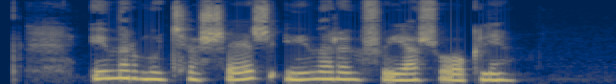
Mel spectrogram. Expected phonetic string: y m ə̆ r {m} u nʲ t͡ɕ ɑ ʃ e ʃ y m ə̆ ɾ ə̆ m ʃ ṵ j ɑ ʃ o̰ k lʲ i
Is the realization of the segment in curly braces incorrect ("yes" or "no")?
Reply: no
